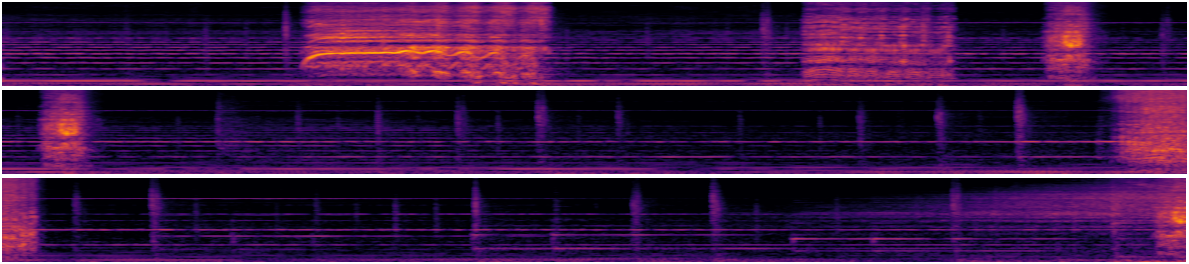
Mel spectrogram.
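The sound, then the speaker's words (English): A horse whinnies shrilly, then heavy hooves of panicking horses stomp and bang on the aluminum floor of a trailer in several loud, irregular bursts, with a low hum and faint restless shuffling between the crashes. “I couldn't see anything beyond swooshing shapes or hear anything except the explosions of heavy hooves panicking on aluminum flooring.”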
